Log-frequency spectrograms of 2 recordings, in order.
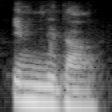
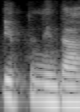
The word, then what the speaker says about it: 입니다: इम्निदा छोनन ईशानी इम्निदा, आप में से कुछ स्टूडेंट सोच रहे होंगे ये स्पेलिंग तो इपनिदा है, इपनिदा है, इप इप इप, आपकी स्क्रीन पर ध्यान से देखिए, लेकिन इसको इम्निदा इम्निदा क्यों बोला जा रहा है बार बार।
